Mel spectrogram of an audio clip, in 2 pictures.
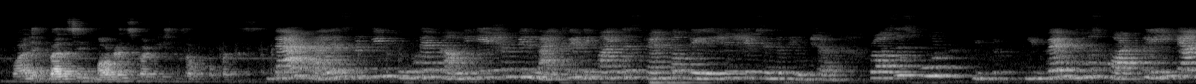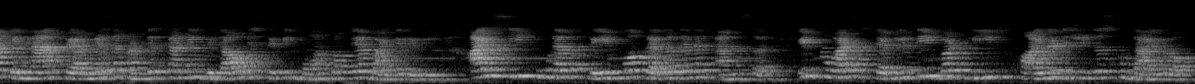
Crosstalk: none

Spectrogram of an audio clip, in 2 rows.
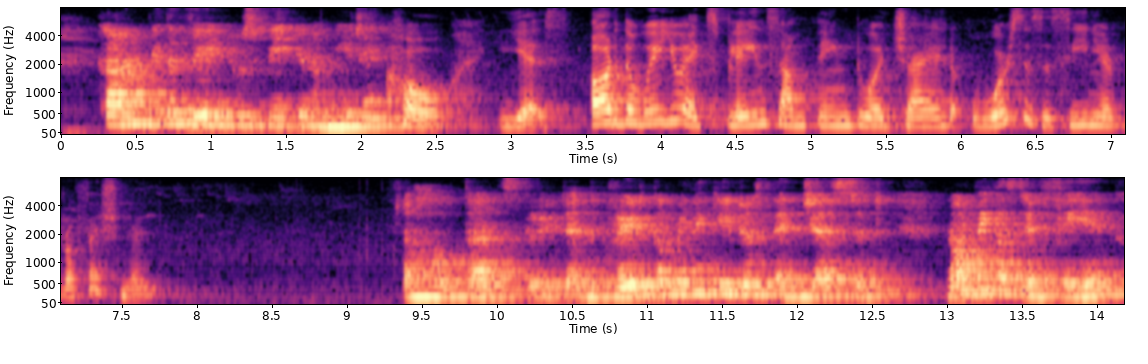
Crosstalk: none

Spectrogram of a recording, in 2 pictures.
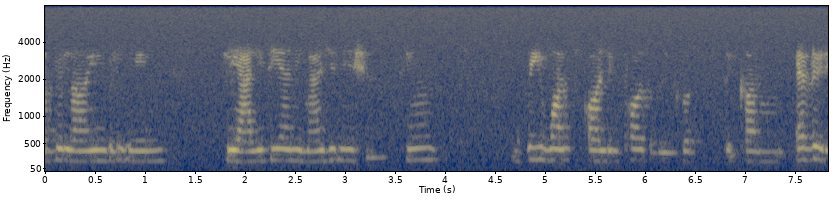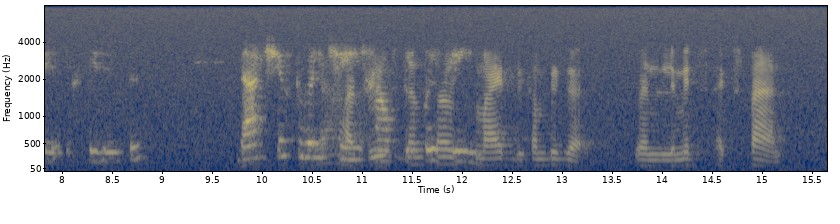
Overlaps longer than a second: present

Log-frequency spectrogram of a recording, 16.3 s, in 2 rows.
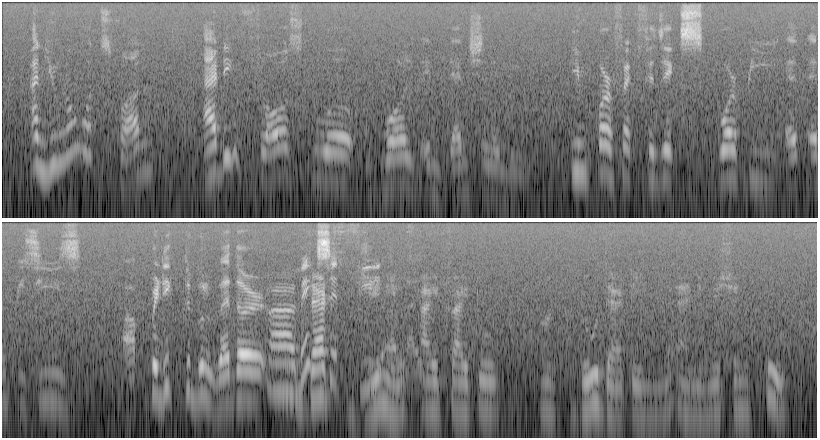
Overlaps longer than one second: present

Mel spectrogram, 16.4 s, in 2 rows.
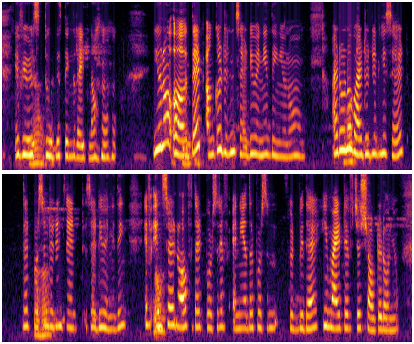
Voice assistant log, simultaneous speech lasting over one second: none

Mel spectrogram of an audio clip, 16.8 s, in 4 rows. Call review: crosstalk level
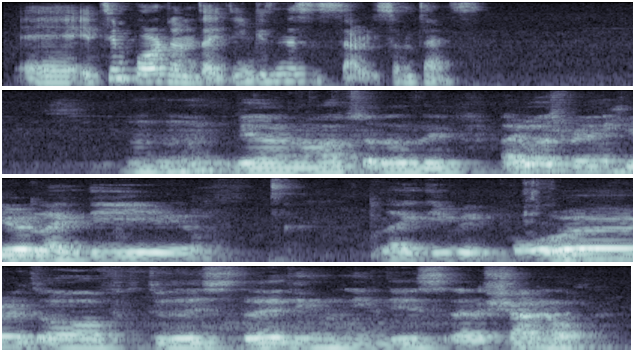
none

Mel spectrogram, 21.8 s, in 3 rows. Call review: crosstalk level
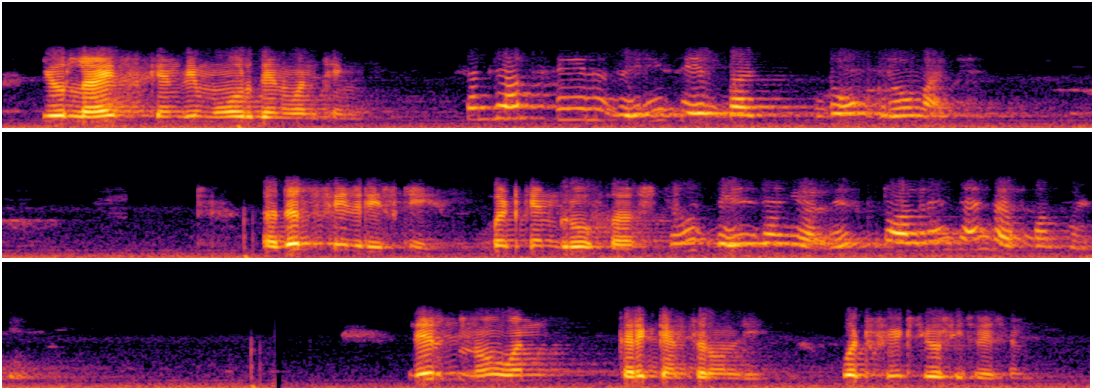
none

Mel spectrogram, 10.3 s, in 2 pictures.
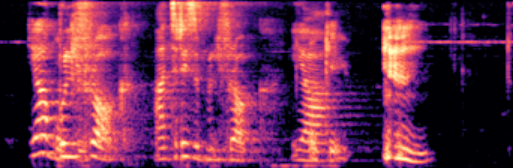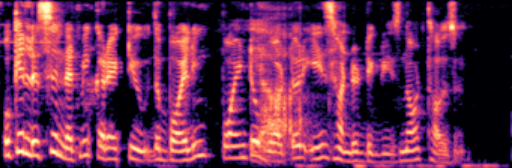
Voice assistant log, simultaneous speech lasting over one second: none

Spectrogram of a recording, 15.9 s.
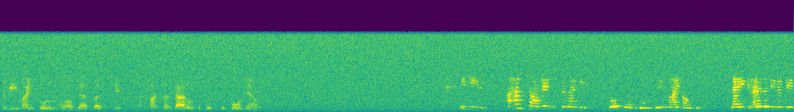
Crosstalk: none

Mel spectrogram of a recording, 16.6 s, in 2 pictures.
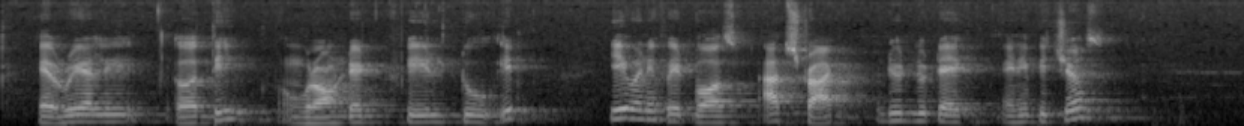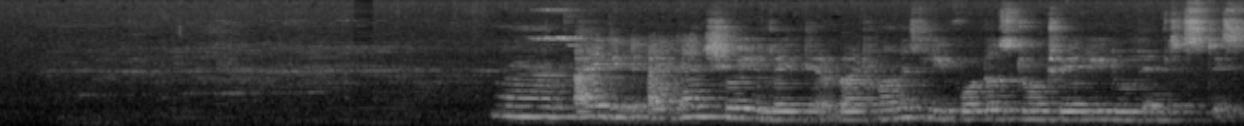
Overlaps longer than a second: none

